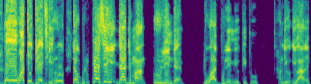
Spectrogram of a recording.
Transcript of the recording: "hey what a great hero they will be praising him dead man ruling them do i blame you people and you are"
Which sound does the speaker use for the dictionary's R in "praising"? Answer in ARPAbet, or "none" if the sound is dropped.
L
